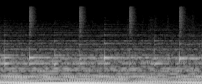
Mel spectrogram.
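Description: Background music: sustained synth tones over a deep bass, with a light high tick about twice a second keeping a steady beat.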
